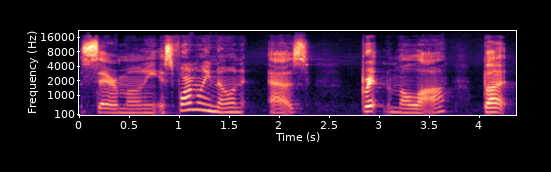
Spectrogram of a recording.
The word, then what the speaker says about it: Brit Milah: So, the Jewish circumcision ceremony is formally known as Brit Milah, but it's more commonly known as bris.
